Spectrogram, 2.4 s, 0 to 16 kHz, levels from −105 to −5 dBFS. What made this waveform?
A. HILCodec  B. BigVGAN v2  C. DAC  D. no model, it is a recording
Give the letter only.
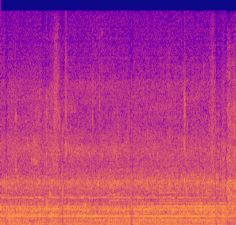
B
